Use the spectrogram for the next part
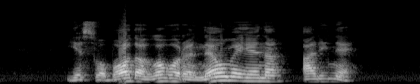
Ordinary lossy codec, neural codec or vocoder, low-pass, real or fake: none; none; 19.8 kHz; real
